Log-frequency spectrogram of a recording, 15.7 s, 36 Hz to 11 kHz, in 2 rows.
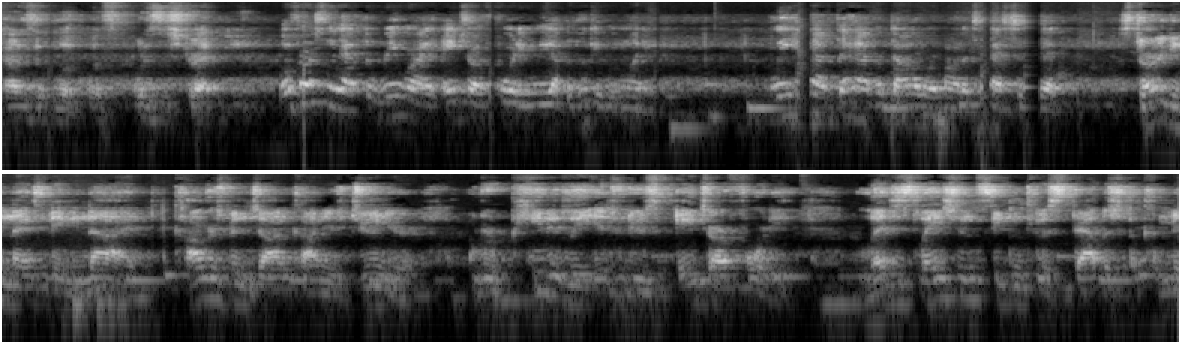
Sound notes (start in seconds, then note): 7.3 voiceover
